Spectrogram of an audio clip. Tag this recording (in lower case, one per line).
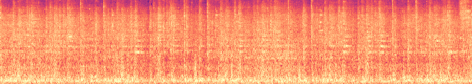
train whistling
